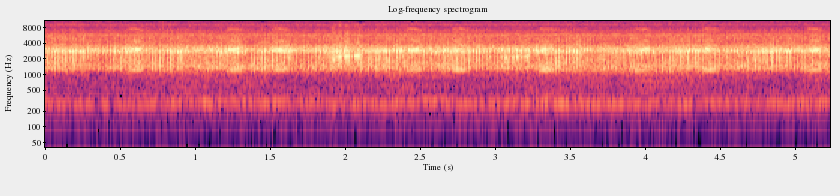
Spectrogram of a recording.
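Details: Singapore's Green Corridor after a storm, filled with an unbroken frog chorus: overlapping croaks and trills form a steady hum, with faint pulsing swells and one clearer call near two seconds.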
